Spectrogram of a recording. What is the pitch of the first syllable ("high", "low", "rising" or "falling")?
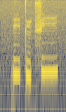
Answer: low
